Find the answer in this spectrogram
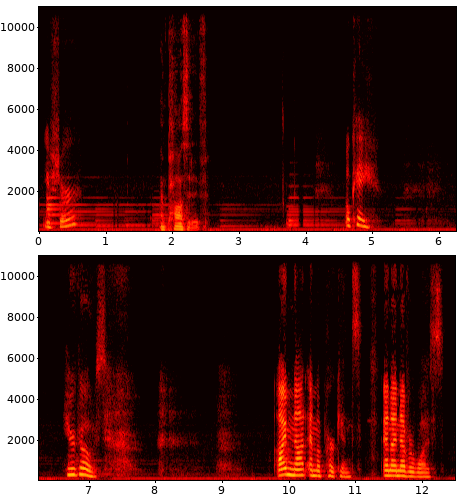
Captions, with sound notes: - You sure? - I'm positive. - Okay. Here it goes... (breathing heavily) I'm not Emma Perkins, and I never was.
